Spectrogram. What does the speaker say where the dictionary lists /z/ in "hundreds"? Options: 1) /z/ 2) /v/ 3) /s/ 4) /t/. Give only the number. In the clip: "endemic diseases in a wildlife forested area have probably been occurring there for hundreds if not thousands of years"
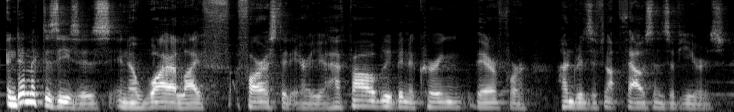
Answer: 1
